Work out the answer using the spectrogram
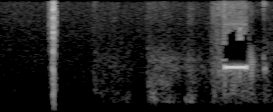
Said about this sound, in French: Je ne suis pas disponible pour le moment, mais vous pouvez me laisser un message après le bip sonore.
